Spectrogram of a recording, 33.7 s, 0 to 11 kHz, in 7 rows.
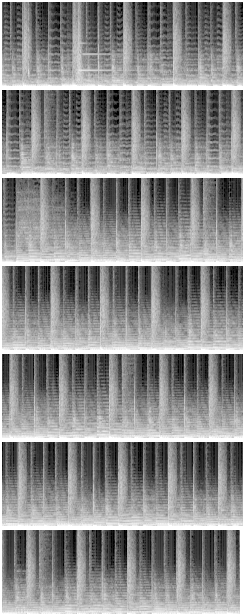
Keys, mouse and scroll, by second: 0.7-1.5 typing, 2.4 Return, 3.6 click, 7.4 shift+i, 8.6 ctrl+a, 9.6 click, 10.3 1, 12.6 click, 14.8 Caps_Lock, 15.2-25.5 typing, 26.8 click, 30.9 Caps_Lock, 32.7 click, 33.1-33.6 typing.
